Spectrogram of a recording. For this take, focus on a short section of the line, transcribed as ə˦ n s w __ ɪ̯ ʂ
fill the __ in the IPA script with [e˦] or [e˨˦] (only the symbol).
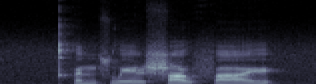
e˨˦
